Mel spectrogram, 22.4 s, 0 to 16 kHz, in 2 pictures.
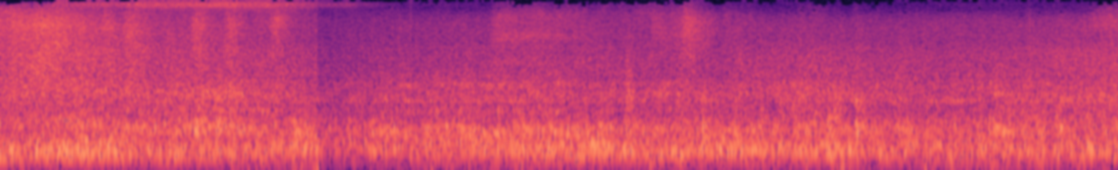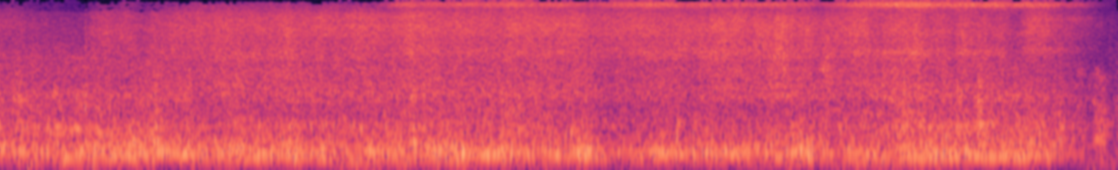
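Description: CP 1557, an MLW-built Alco-engined diesel locomotive, running steadily at the head of the train, with wheels clattering over the rail joints. It is heard close up through an open doorway of the carriage right behind it.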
